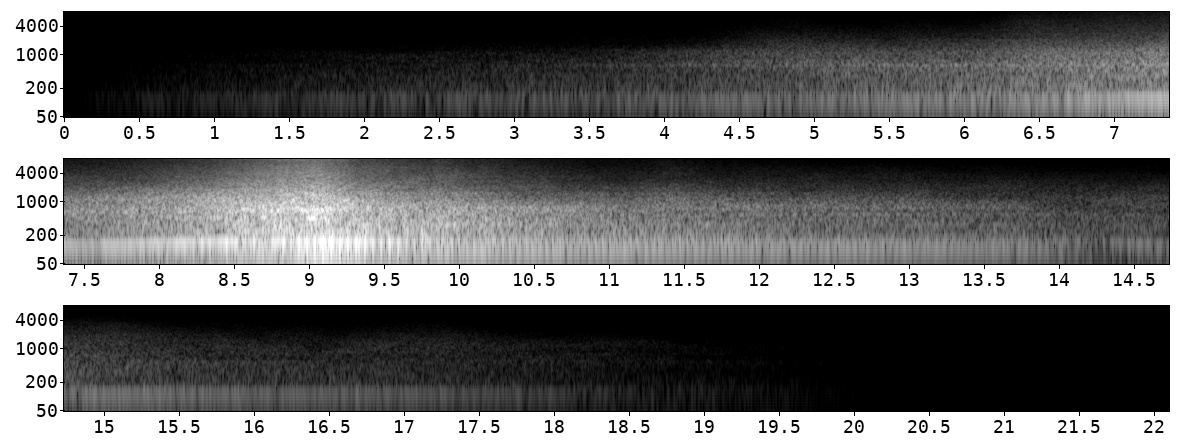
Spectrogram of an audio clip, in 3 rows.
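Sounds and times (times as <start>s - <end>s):
Ford Expedition passing by at 30 mph: 2.2s - 17.9s.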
